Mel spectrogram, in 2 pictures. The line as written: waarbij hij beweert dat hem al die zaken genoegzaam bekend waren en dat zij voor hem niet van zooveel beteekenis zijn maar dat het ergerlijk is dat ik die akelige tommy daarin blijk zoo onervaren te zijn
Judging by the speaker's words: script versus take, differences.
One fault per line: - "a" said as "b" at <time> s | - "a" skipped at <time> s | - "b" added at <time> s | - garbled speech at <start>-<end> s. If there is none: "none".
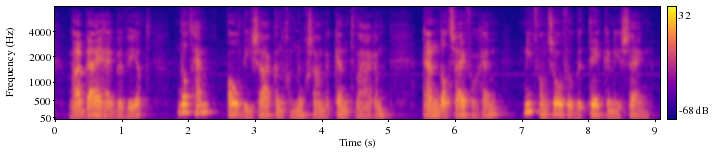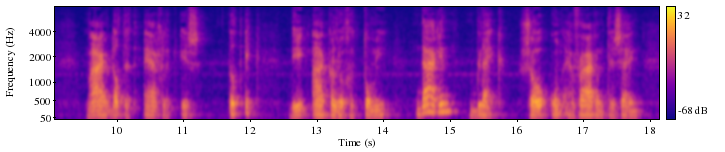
none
